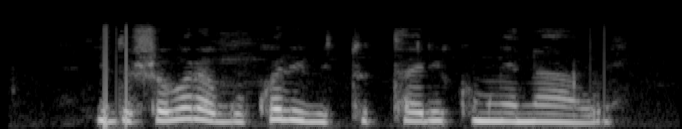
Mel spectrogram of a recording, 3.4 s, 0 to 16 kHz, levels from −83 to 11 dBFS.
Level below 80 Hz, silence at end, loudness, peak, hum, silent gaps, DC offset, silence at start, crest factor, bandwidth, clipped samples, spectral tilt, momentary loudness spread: -54 dBFS; 0.35 s; -20 LUFS; -6 dBFS; none; none; under 0.1%; 0.5 s; 16 dB; 7 kHz; under 0.1%; -8 dB/octave; 10 LU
